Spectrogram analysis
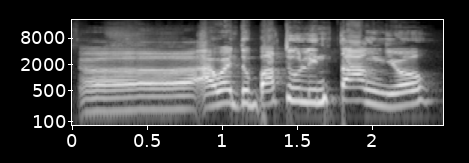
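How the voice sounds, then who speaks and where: A woman's voice: on the high side, lively intonation, unhurried, a bit bright. A young woman co-hosting a casual podcast in a living room, chatty and full of filler words. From Malaysia. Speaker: podcast co-host. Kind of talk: casual chat.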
